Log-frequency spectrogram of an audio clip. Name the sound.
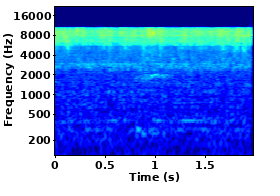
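shower water running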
